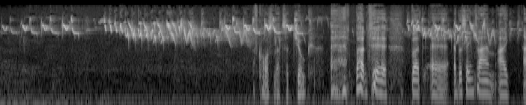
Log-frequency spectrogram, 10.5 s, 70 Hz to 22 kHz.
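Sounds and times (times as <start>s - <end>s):
birds chirping: 0.0s - 10.5s
speech: 5.3s - 10.5s.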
